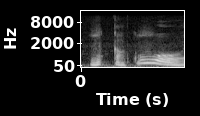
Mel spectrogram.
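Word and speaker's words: οὐκ ἀκούω: 조금 전에 여러분에게 설명을 드렸던 것처럼 우와 아꾸오 형태가 되면 모음을 연달아 발음하기 부담스럽기 때문에 이 사이에 까빠가 첨가돼서 이렇게 우까꾸오가 된 거예요. 이 경우도 이렇게 한 덩어리처럼 읽으라는 거예요. 아꾸오가 아니고요, 우까꾸오 이렇게 읽으라는 거예요.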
